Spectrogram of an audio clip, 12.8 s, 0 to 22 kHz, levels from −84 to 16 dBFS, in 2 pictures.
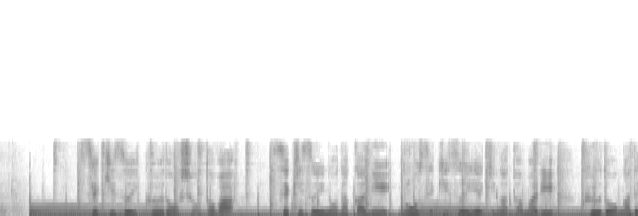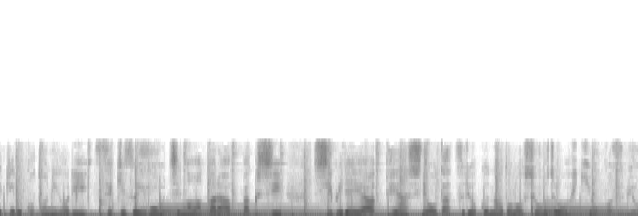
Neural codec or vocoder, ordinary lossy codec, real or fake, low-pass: none; none; real; none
